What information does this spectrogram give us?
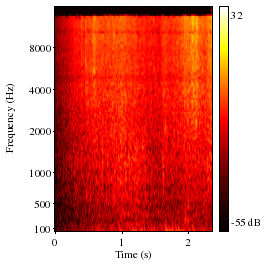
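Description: Water lapping along a city riverbank on the Thames: a continuous, fairly loud wash with gusts of wind, steady throughout and without voices.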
